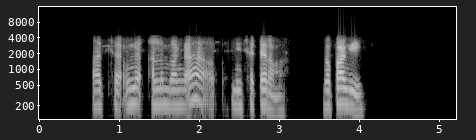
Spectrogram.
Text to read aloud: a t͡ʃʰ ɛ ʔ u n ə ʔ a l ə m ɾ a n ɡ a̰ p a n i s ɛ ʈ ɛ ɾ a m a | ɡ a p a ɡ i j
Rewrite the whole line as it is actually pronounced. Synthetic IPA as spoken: a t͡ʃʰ a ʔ u n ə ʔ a l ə m ɾ a ŋ ɡ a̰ ʔ a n i s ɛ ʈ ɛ ɾ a m a | ɡ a p a ɡ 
